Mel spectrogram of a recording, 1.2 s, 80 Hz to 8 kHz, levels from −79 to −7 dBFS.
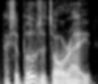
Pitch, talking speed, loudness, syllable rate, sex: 105 Hz, 245 wpm, -14 LUFS, 6.5 syllables/s, male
